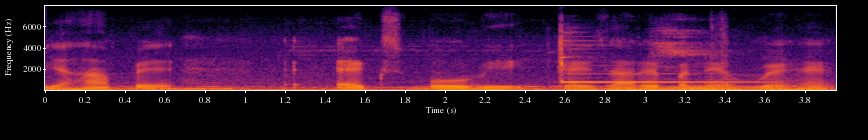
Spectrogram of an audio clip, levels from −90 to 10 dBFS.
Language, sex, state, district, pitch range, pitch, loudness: Hindi, male, Uttar Pradesh, Lucknow, 90-110 Hz, 100 Hz, -16 LUFS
